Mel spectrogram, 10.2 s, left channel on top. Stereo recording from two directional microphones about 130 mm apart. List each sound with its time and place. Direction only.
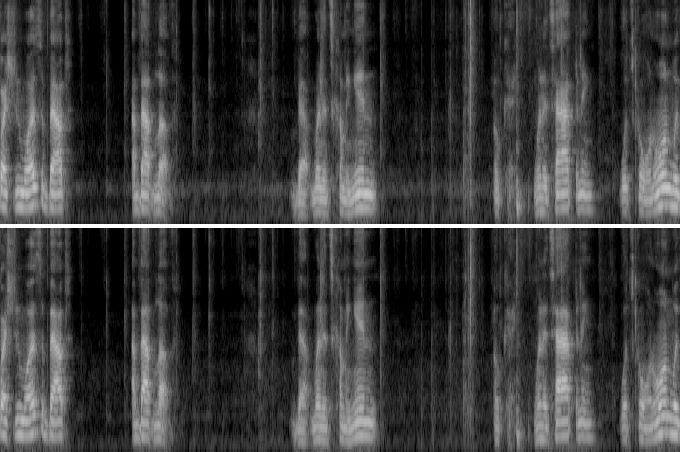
0.0 s speech: 30° right (ahead or behind)
2.0 s speech: 35° right (ahead or behind)
4.4 s speech: 35° right (ahead or behind)
6.4 s scissors: centre (ahead or behind)
8.0 s speech: 40° right (ahead or behind)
